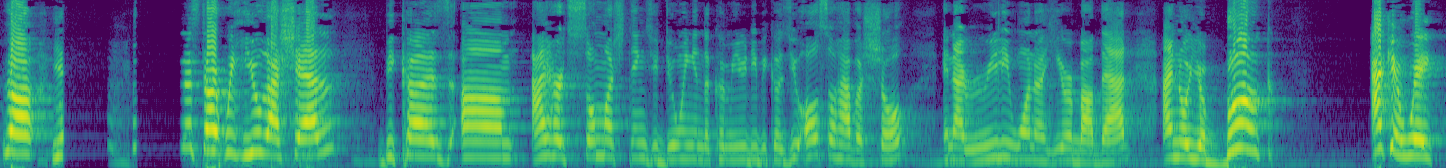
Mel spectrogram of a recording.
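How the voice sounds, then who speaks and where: A woman's voice: high-pitched, expressive, measured pace, pushed and bright. A woman hosting a talk show, bubbly and chatty, laughing often as she talks to her guest.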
